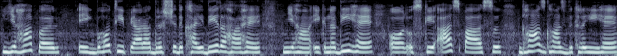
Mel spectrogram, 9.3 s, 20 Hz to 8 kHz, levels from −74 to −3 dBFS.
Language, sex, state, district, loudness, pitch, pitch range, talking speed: Hindi, female, Uttar Pradesh, Hamirpur, -16 LUFS, 250 Hz, 245-265 Hz, 140 wpm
